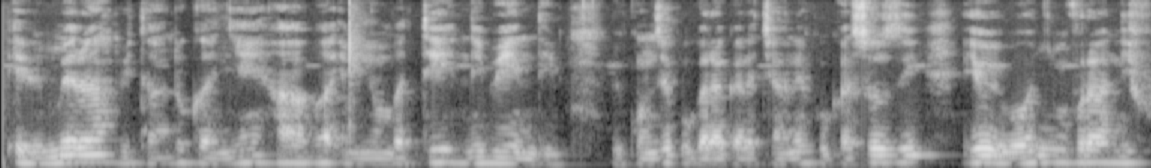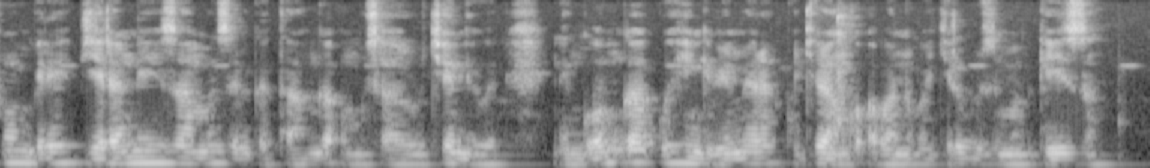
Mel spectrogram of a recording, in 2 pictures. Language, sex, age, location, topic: Kinyarwanda, female, 18-24, Kigali, agriculture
